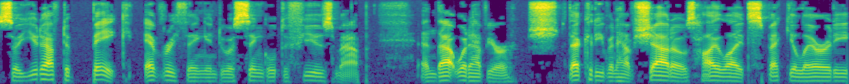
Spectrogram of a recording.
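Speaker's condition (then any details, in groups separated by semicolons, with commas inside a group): No condition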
